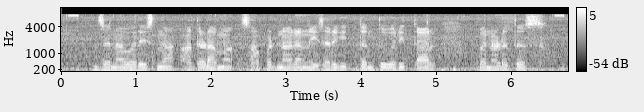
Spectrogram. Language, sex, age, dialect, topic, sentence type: Marathi, male, 25-30, Northern Konkan, agriculture, statement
